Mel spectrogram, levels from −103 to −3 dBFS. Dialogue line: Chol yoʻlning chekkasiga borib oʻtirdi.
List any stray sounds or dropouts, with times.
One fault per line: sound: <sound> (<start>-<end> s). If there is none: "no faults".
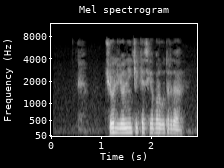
no faults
